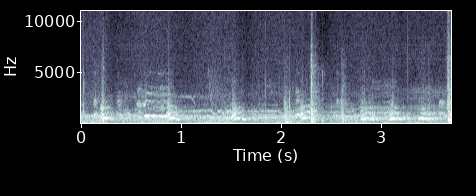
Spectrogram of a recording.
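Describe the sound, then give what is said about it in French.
A large, thin dog barks and growls in repeated sharp, loud bursts, with short yelps mixed into the rough, continuous snarling. “Le chien se retire en grognant.”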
